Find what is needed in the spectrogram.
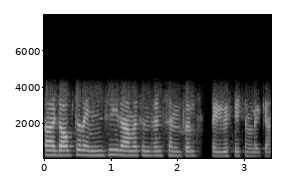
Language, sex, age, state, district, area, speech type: Malayalam, female, 18-30, Kerala, Thiruvananthapuram, urban, conversation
